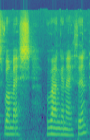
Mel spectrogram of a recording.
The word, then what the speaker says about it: Ramesh Ranganathan: which features Fabulous Ramesh Ranganathan. Perfect. I said that right, didn't I? – You did.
